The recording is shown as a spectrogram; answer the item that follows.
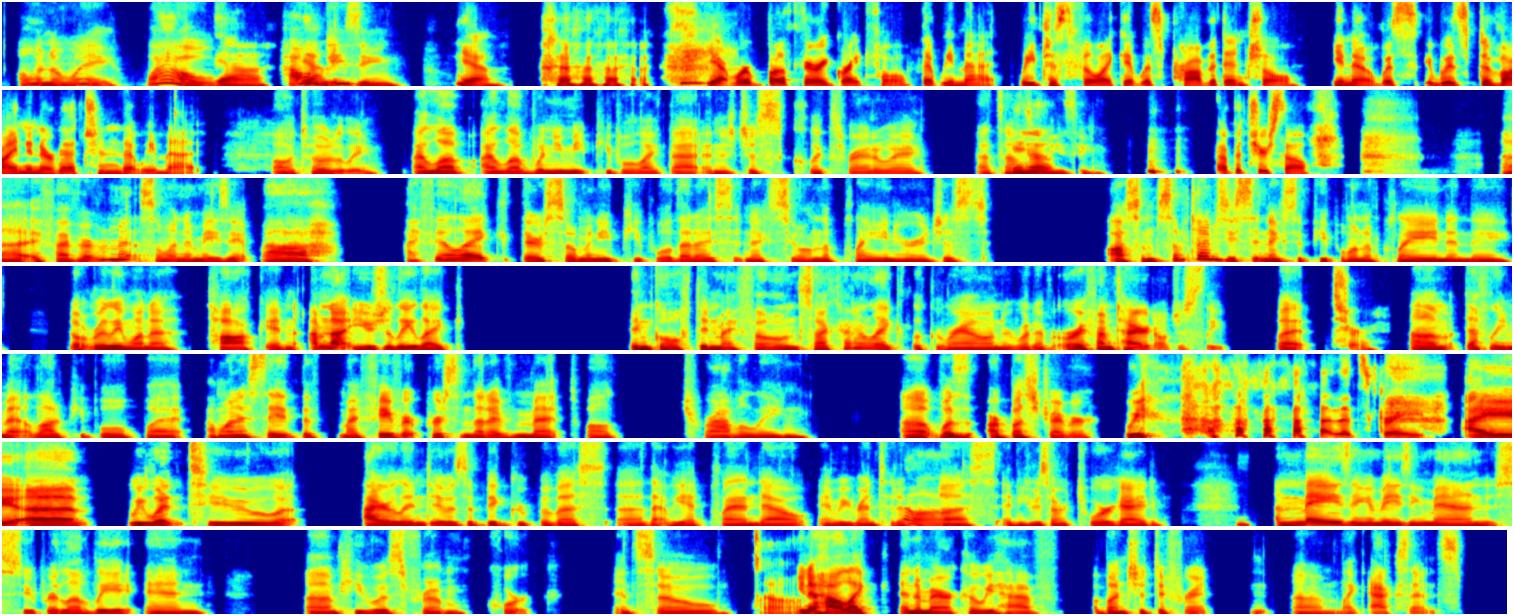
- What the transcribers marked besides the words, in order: laugh; chuckle; tapping; laughing while speaking: "Yeah"; chuckle; laugh; laughing while speaking: "We"; other background noise; teeth sucking
- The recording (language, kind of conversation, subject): English, unstructured, How can I meet someone amazing while traveling?
- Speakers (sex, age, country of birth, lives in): female, 35-39, United States, United States; female, 60-64, United States, United States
